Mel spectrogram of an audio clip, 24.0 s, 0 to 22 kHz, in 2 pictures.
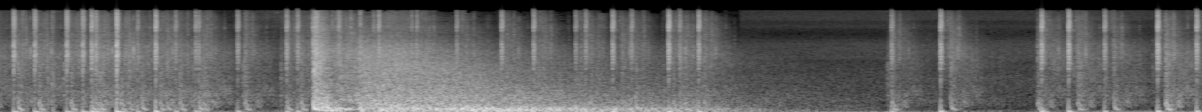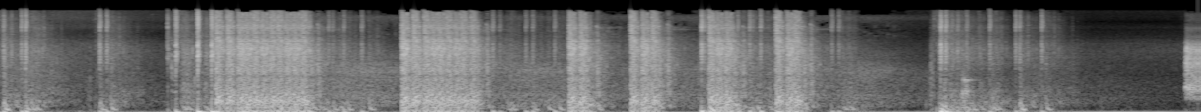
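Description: Machine gun fire in ARMA 3: long, loud, close bursts of rapid shots, a sustained roar of fire, then a pause and more choppy bursts with echoing reports, with no talking.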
